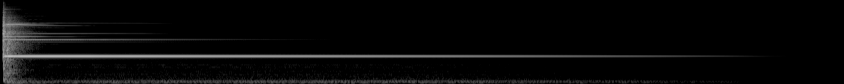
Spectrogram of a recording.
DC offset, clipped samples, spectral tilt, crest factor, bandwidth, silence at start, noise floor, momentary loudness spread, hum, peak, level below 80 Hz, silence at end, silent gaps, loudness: under 0.1%; under 0.1%; 1.5 dB/octave; 26 dB; 19.5 kHz; 0.05 s; -81 dBFS; 23 LU; none; -2 dBFS; -68 dBFS; 2.45 s; none; -24 LUFS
